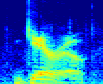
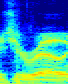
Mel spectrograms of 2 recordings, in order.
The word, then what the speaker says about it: Gero: Ushio accompanied by, I always forget his name because it's Gero. I keep on looking and I want to go Jiro, and it's like, that's not how you say it.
